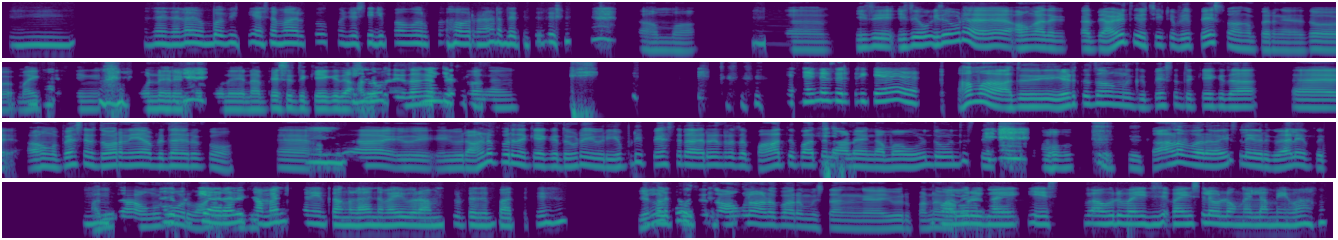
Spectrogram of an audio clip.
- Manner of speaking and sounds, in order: static; drawn out: "ம்"; laughing while speaking: "அதான் இதெல்லாம் ரொம்ப வித்தியாசமா இருக்கும். கொஞ்சம் சிரிப்பாவும் இருக்கும், அவர் நடந்துக்கிட்டது"; other background noise; tapping; mechanical hum; distorted speech; in English: "டெஸ்டிங்"; laughing while speaking: "ஒண்ணு ரெண்டு மூணு நான் பேசுறது கேக்குதா? அந்த மாதிரி தாங்க பேசுவாங்க"; chuckle; laughing while speaking: "ஐயயோ! என்னங்க சொல்றீங்க?"; unintelligible speech; chuckle; laugh; laughing while speaking: "நானும் எங்க அம்மாவும் உழுந்து உழுந்து … அவங்களுக்கும் ஒரு வாக்கிடாக்கிய"; other noise; unintelligible speech; other street noise; in English: "வாக்கிடாக்கிய"; in English: "கமெண்ட்ஸ்"; chuckle; in English: "ஏஜ்"; chuckle
- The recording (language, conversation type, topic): Tamil, podcast, குரல் குறிப்புகள் வந்தால் நீங்கள் எப்படி பதிலளிப்பீர்கள்?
